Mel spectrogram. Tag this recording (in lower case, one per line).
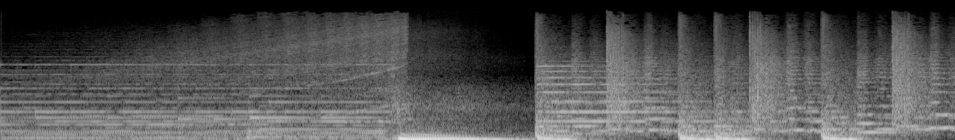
music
